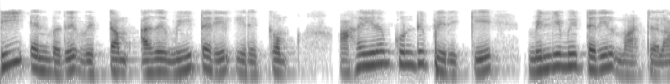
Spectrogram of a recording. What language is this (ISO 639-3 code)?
tam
